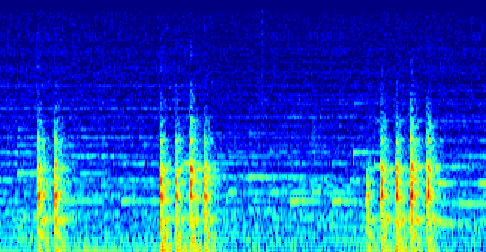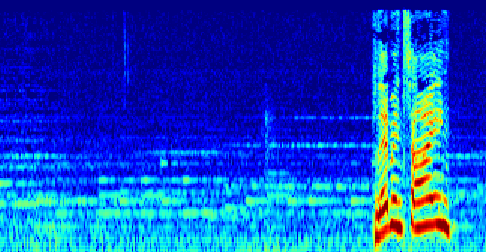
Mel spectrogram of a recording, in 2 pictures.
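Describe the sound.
Knocking on a door downstairs comes in three separate bursts of quick raps with pauses between them, followed by a short call from a voice.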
